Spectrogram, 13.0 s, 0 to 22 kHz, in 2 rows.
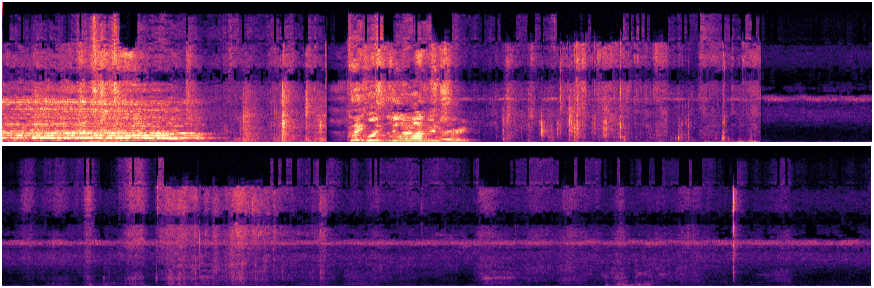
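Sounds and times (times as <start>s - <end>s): hurried rustling and clicking: 0.0s - 5.7s
faint scattered ticks: 5.4s - 13.0s.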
